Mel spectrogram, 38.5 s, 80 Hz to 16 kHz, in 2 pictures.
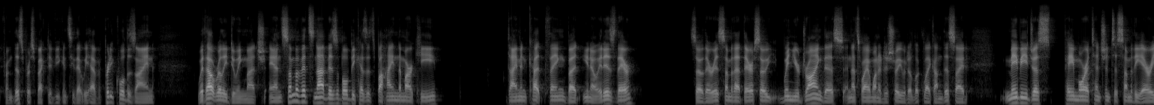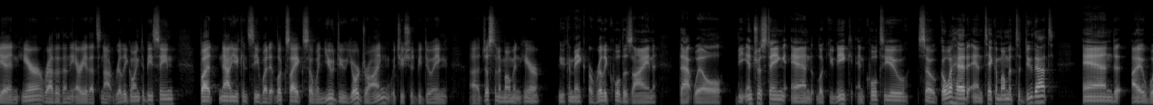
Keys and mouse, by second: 2.4 shift+middle click, 2.8 middle click, 3.6 shift+middle click, 3.9 middle click, 5.5 middle click, 6.4-7.2 middle drag, 7.5-7.9 middle drag, 9.0 shift+middle drag, 10.9 middle click, 11.9 middle click, 12.7 middle click, 14.0 shift+middle click, 14.4 middle click, 15.4 shift+middle click, 16.3 middle click, 17.3 shift+middle click, 17.7 middle click, 20.0 middle click, 22.7 middle click, 24.0 shift+middle click, 24.3 middle click, 25.7 shift+middle click, 26.1 middle click, 26.7 shift+middle click, 26.9 middle click, 28.2 shift+middle click, 29.4 middle click, 31.8 shift+middle click, 32.4 shift+middle drag, 33.2 shift+middle click, 35.0 middle click, 35.5 shift+middle click, 35.8-36.8 middle drag.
